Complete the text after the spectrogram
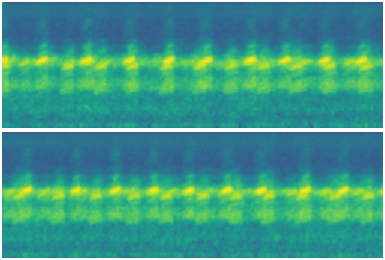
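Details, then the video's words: Chorus of frogs on a hot summer night, a rapid stream of rhythmic croaks roughly three per second, slightly uneven, with a bright upper note above a buzzier lower layer. "개구리들의 합창은 끝이 없어라"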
